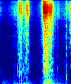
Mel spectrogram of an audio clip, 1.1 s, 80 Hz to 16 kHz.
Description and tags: Jump, landing in snow01
Landing in the snow after a jump.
